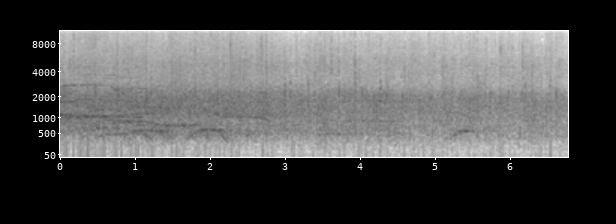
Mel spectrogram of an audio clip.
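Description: Sustained applause from a sizable audience for the band at a morning gathering at St. Matthew's church, a dense steady patter of many hands clapping for several seconds, fairly loud and slowly tapering off, with faint voices and cheers mixed in.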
